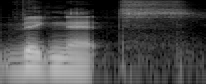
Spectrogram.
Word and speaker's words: vignettes: The way I promote a lot of our music, I get ideas from like the vignettes. I think am I pronouncing it right?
